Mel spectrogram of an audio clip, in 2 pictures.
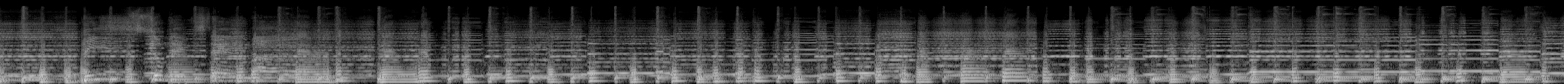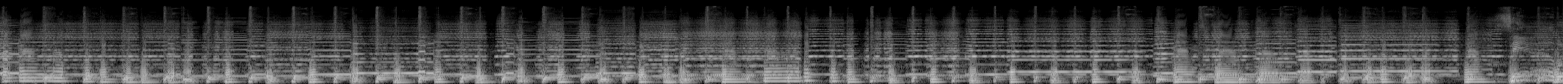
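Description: A live Alpine folk band playing an instrumental tune. A Steirische Harmonika (diatonic button accordion) leads, over clarinet, electric guitar and a tuba bass line.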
